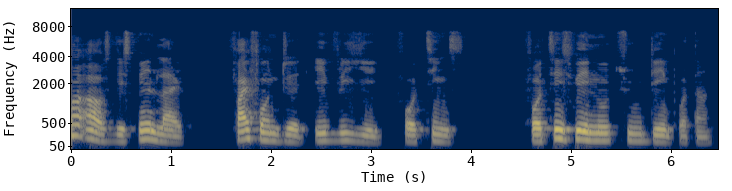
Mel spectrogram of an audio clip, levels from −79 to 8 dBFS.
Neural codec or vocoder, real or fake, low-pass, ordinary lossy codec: none; real; 7.2 kHz; none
